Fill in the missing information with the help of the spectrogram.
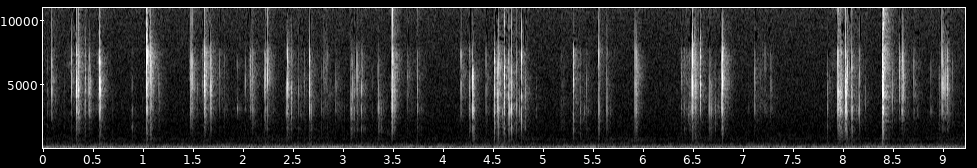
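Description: A set of small, solid purple-teal Chessex acrylic polyhedral dice is shaken in an open palm so the dice rattle against each other. Many sharp, bright, very short clicks come in irregular bursts, some louder clacks standing out, over a quiet low hum.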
